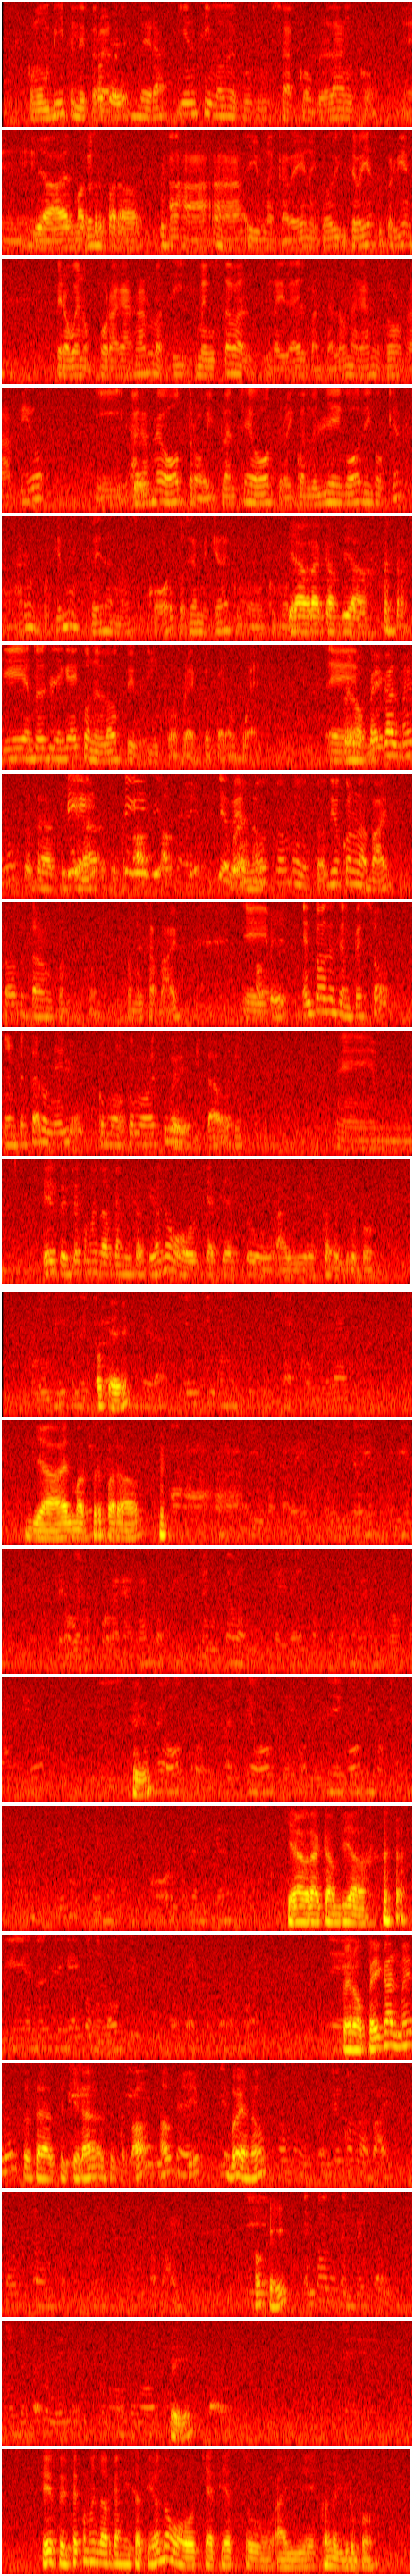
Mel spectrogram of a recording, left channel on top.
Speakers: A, on the left; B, on the right.
A: como un bitle, pero
B: ok.
A: era solera, y encima me puse un saco blanco. eh,
B: Ya el más
A: entonces,
B: preparado.
A: ajá, ajá, y una cadena y todo, y se veía súper bien. Pero bueno, por agarrarlo así, me gustaba l- la idea del pantalón, agarro todo rápido y
B: Sí.
A: agarré otro y planché otro. Y cuando llegó, digo, qué raro, ¿por qué me queda más corto? O sea, me queda como, como
B: ¿Qué
A: de
B: habrá cambiado? <laughs>
A: y entonces llegué con el outfit incorrecto, pero bueno. Eh,
B: Pero pega al menos, o sea, siquiera
A: sí,
B: se salvaba.
A: sí, dio,
B: Ah, Ok,
A: dio
B: bueno,
A: bien, me gustó, me gustó. Dio con la vibe, todos estaban con, con, con esa vibe. Eh,
B: ok.
A: entonces empezó, empezaron ellos, como, como estuve
B: Sí.
A: de invitado, sí. Eh,
B: Sí,
A: eh,
B: ¿estuviste como en la organización o qué hacías tú ahí eh, con el grupo?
